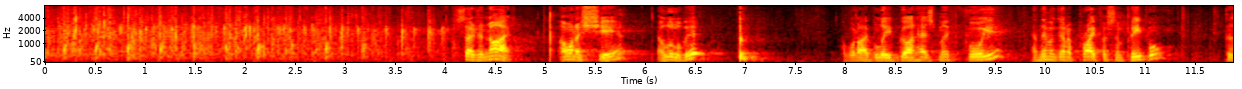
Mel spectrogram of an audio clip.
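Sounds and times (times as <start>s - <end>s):
audience clapping: 0.0s - 5.1s
speech: 4.2s - 6.7s, 8.0s - 11.8s.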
